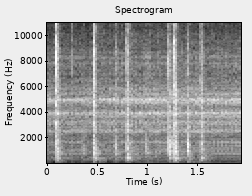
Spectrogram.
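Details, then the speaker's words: Lennox CD radio saying OPEN: tray drive makes repeated light clicks and clunks about every third of a second but never opens; motor works, owner suspects a worn belt, not confirmed. "So the motor's working. I would suspect it's just a belt."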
